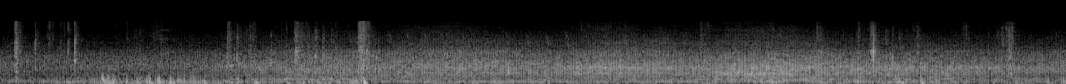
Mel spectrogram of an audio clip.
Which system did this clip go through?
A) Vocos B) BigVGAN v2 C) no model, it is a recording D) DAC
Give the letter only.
A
